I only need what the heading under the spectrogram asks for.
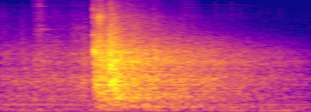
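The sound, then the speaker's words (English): A heavy metal prison cell door pops open with one sudden loud clank, its ringing echo fading slowly. No one speaks. “Cell door pops.”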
